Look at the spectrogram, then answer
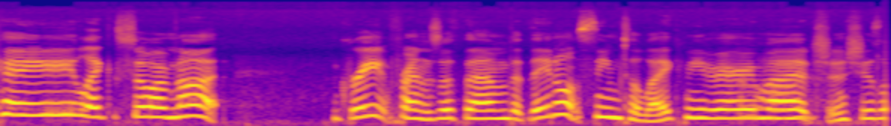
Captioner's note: awh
